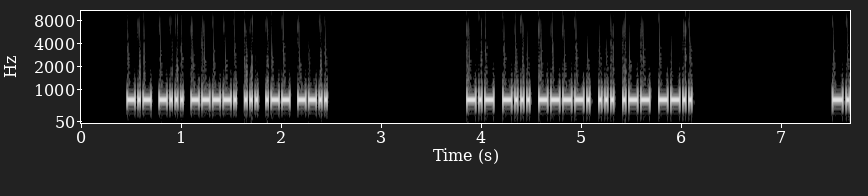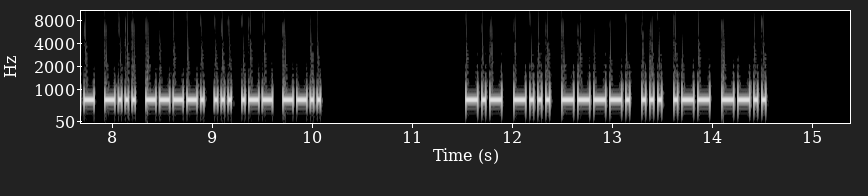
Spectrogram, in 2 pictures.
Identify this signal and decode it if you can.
Morse code, heard as a keyed tone, about 36 wpm, 700 Hz. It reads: KB9SWZ KB9SWZ KB9SWZ KB9SWZ
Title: Speed Racing - USA Call Signs 30wpm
